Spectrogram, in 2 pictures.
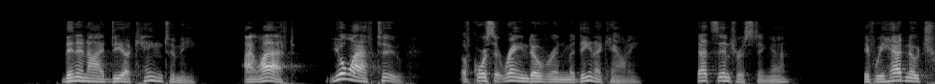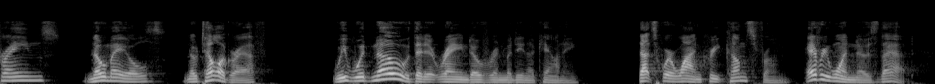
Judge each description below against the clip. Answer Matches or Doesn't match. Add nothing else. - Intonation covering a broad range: Matches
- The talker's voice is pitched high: Doesn't match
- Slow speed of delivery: Doesn't match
